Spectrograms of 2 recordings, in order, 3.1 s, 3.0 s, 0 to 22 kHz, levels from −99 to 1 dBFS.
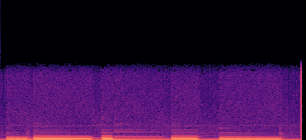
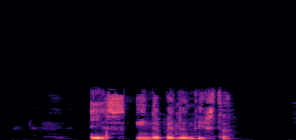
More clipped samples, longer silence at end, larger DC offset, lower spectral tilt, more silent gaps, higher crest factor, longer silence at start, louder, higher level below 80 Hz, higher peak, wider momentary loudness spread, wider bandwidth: neither; second, 0 s vs 0.65 s; first, 3% vs under 0.1%; first, -8 dB/octave vs -4 dB/octave; neither; first, 24 dB vs 18 dB; second, 0 s vs 0.9 s; about the same, -25 LUFS vs -27 LUFS; first, -42 dBFS vs -70 dBFS; first, 0 dBFS vs -10 dBFS; second, 7 LU vs 11 LU; first, 12 kHz vs 8.2 kHz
